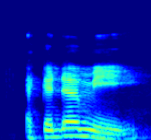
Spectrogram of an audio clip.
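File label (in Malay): "akademi", Malay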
